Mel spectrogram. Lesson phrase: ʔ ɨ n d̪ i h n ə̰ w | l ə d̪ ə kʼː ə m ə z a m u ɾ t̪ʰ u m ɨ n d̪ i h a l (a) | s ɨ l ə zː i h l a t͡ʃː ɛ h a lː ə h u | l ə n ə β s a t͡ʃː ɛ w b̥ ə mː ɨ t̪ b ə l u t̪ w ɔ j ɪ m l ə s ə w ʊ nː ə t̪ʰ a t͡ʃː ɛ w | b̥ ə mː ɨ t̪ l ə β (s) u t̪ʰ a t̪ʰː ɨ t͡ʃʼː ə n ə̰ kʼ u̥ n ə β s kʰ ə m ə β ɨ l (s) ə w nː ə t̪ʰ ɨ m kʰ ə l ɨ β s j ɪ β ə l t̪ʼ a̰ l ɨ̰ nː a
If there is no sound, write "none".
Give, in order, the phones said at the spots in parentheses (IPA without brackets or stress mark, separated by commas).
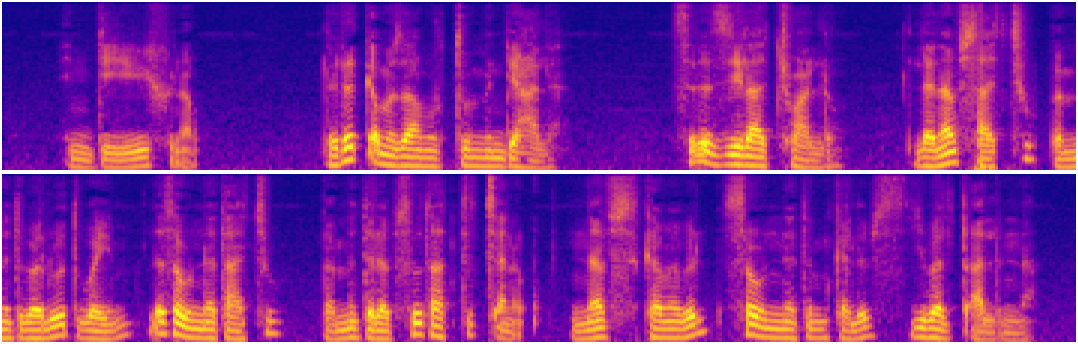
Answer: ə, s, s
